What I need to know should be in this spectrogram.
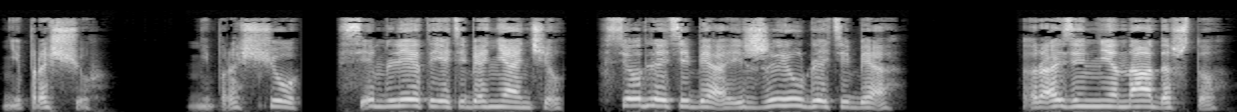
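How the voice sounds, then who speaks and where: A woman reading a story aloud, voicing a hoarse, guilt-ridden dying old grandfather who speaks in a despairing, pleading way. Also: fairly low pitch, slow pace, pauses often, pitched below the performer's own voice.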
